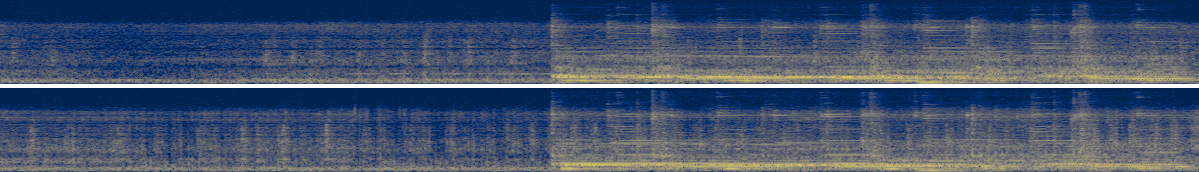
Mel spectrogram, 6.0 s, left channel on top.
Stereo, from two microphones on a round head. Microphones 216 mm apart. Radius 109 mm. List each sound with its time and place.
2.8 s a guitar: 15° right (ahead or behind), 3 m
